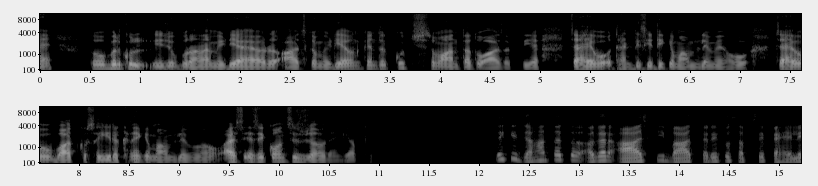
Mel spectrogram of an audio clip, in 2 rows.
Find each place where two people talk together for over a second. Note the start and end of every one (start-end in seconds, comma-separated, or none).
none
